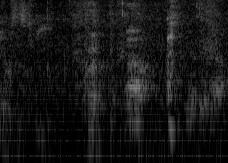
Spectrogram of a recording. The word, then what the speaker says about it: Cay: The other question was, can you talk about the pronunciation of K versus Key? You want to take that? No. If you're Bahamian, it's always key.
